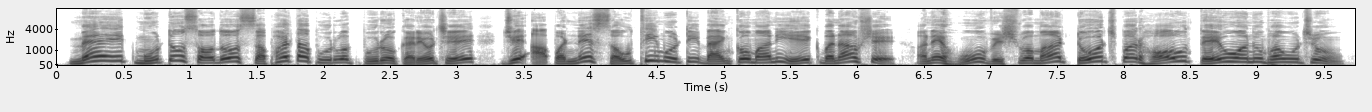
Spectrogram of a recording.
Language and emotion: Gujarati, happy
